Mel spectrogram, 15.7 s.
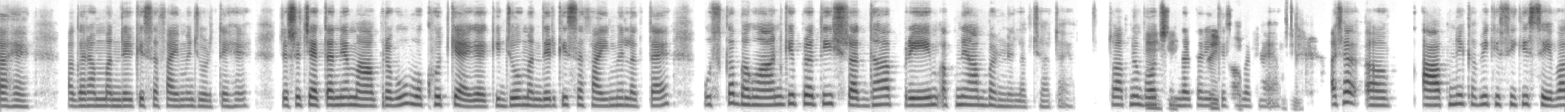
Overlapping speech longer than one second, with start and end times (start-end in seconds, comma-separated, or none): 11.4-12.8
